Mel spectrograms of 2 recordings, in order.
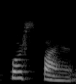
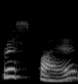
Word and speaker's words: perspire: Moving on, the next word is perspire. Now focus on the spelling here. The word is not perspire, the word is perspire.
